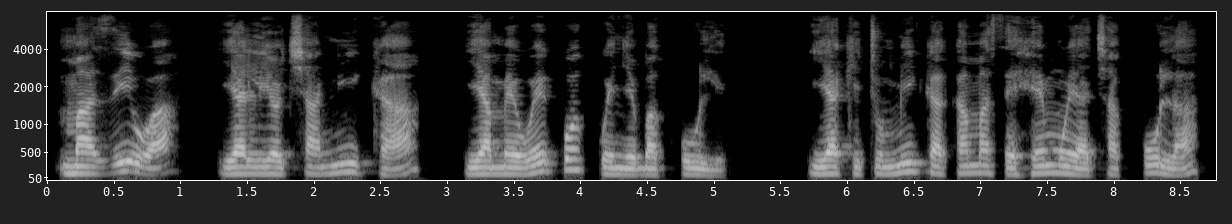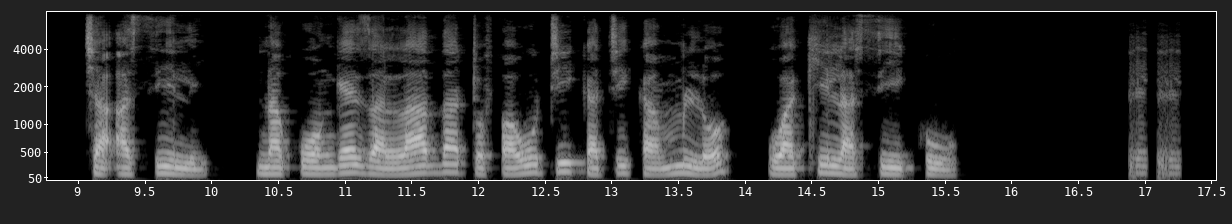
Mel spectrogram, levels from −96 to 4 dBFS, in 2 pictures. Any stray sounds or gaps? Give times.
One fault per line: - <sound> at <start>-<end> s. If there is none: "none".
- laugh at 16.9-17.3 s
